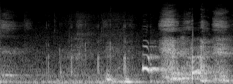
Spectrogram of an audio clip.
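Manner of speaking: short unvoiced laugh; breathy laugh. Real, not acted. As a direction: laugh it off lightly. Laughs at his own prediction.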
